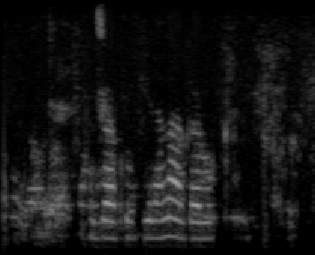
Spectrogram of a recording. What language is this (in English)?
Kinyarwanda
